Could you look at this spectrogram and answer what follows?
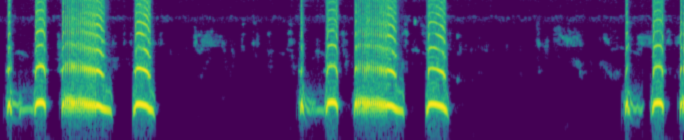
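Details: Spotted dove calling to lure birds: three identical phrases, each two quick coos, a long falling coo and a short coo, spaced roughly three seconds apart.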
